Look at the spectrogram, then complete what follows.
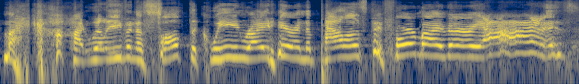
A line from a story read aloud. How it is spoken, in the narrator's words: He shouts out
